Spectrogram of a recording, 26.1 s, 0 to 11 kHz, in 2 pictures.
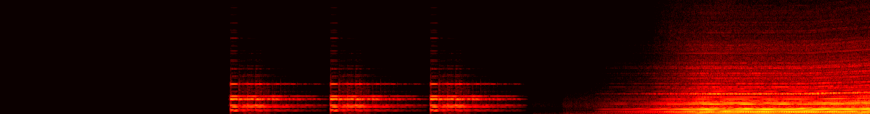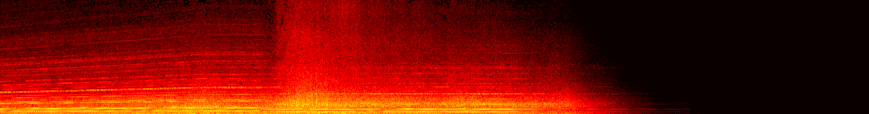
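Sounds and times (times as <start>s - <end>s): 
vehicle accelerating forward: 9.1s - 22.3s.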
